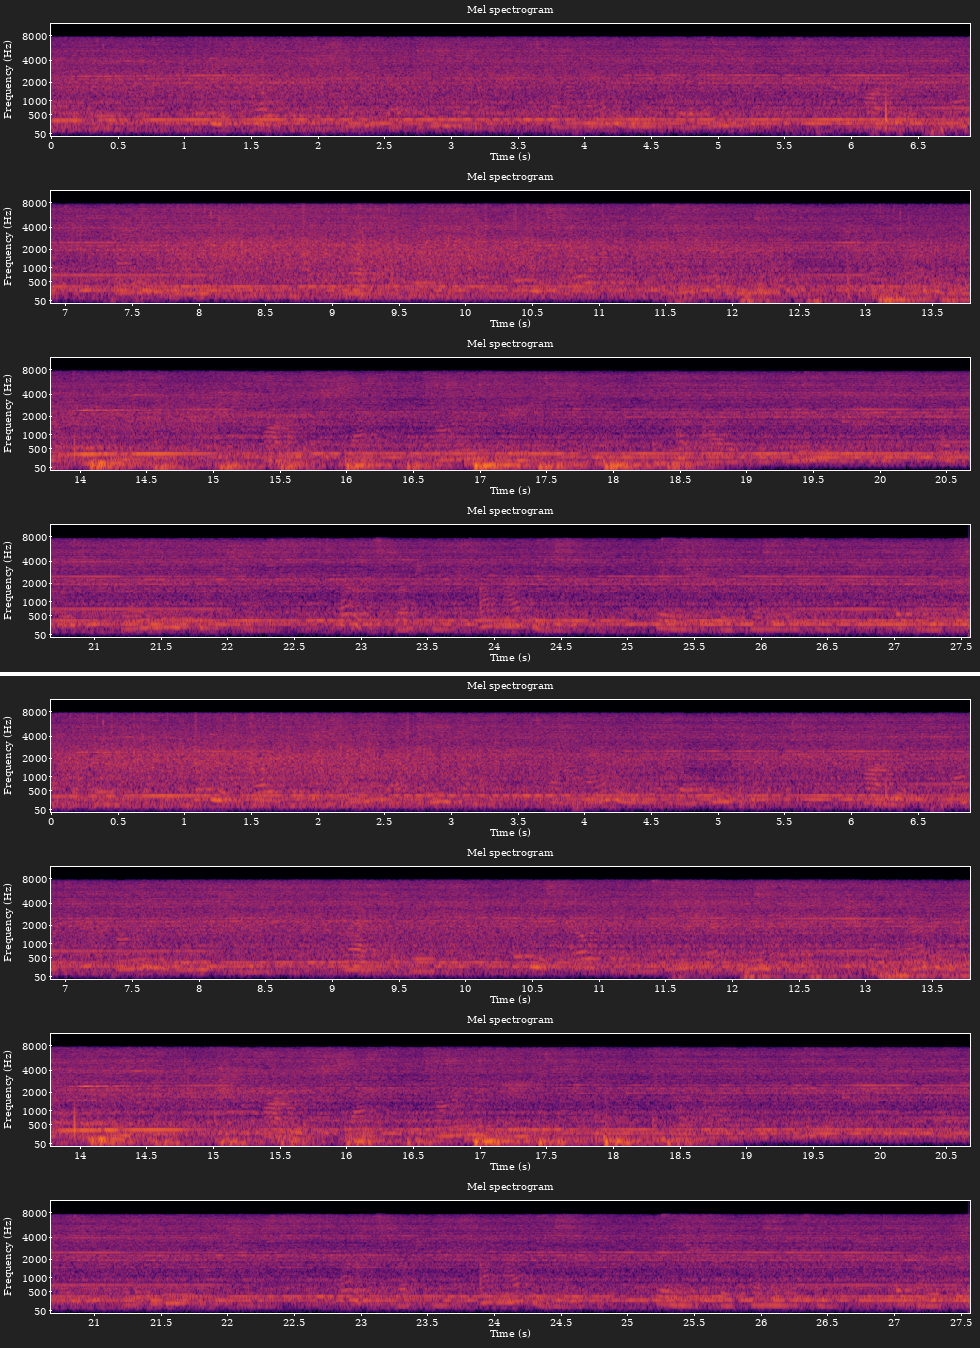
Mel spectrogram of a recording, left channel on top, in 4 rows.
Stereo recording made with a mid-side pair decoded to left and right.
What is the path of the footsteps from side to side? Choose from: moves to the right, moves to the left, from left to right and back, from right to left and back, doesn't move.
moves to the right.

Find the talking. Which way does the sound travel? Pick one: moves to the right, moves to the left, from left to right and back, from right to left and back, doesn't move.
from right to left and back.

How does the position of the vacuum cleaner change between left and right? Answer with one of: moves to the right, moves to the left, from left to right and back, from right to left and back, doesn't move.
from left to right and back.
